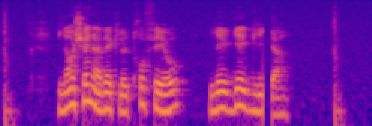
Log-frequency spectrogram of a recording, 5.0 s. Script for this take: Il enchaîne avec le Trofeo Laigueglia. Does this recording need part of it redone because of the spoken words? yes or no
no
